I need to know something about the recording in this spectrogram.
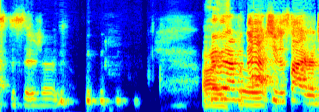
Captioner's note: murmurs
